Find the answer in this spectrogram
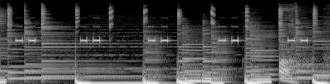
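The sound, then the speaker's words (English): Short, high electronic pager beeps chirp in quick repeated bursts, layered over a booming, bass-heavy music beat with deep thumping hits. “Emotions you can keep, but please back up off my pager.”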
